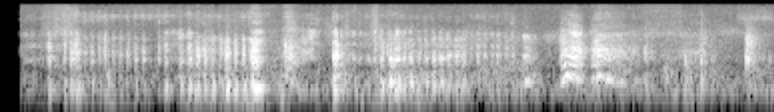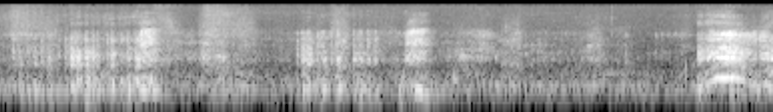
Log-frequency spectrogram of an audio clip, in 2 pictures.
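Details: A French bulldog gives rough, gravelly growls and snorting grunts in uneven bursts while interacting with a griffon dog nearby.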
